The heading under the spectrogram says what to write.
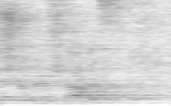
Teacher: Shabbat is with the Tav going to an S sound, and the accent is on the first syllable, not the last syllable.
